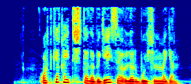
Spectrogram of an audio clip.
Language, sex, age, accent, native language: Uzbek, female, 12-17, Jizzax, Uzbek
